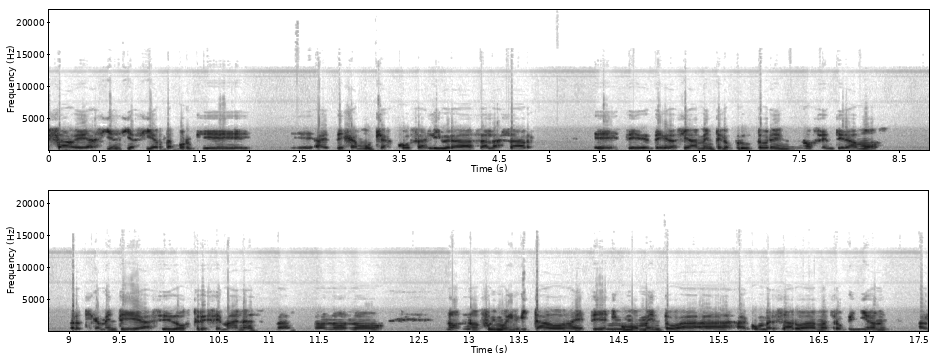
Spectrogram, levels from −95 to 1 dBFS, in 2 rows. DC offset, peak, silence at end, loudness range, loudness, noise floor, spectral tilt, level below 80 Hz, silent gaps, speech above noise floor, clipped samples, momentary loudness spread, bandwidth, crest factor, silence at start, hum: under 0.1%; 0 dBFS; 0 s; 2 LU; -15 LUFS; -48 dBFS; -5.5 dB/octave; -62 dBFS; none; 32 dB; under 0.1%; 6 LU; 12.5 kHz; 16 dB; 0 s; none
